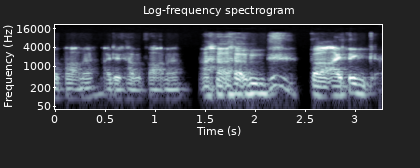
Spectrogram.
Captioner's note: laughs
